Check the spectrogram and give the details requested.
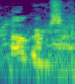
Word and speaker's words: pogrom: 600 years ago in England or France, they had their pogroms. Pogroms? Yeah. They would. Pilgrims? Exactly. Yeah. Pilgrims do. Pilgrims. They would have what they call purges. Now we know. Printing press. It's pronounced pogrom.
